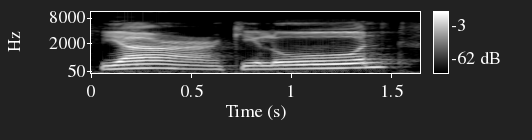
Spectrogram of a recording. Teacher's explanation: alirkan sedikit ya pastikan ada aliran sedikit tidak dialirkan seluruhnya ya dia ada di tengah-tengah antara terhenti dan mengalir suara nama sifatnya tawassut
